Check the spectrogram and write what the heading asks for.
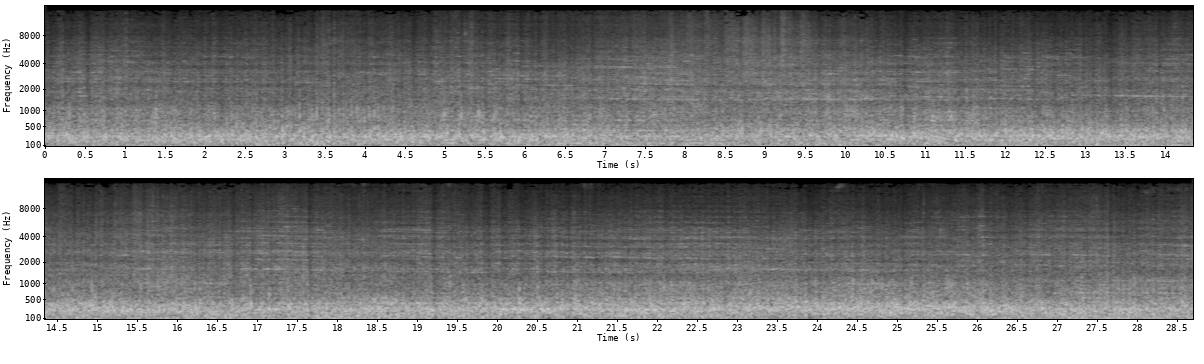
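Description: Freight train's boxcars and covered hoppers rolling past, a steady rumble and rattle of steel wheels on the rail.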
